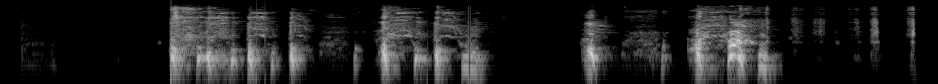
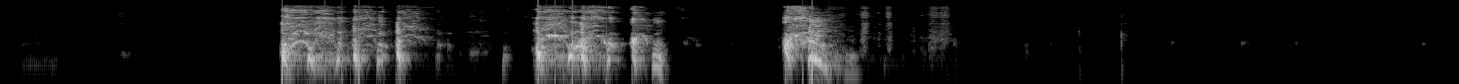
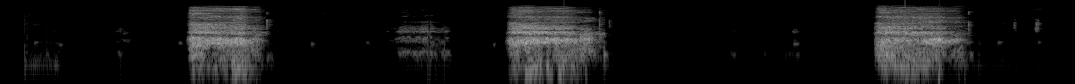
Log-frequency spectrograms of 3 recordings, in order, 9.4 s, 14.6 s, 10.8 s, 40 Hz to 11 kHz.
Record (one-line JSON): {"three_cough_length": "9.4 s", "three_cough_amplitude": 26660, "three_cough_signal_mean_std_ratio": 0.3, "cough_length": "14.6 s", "cough_amplitude": 27582, "cough_signal_mean_std_ratio": 0.29, "exhalation_length": "10.8 s", "exhalation_amplitude": 6274, "exhalation_signal_mean_std_ratio": 0.39, "survey_phase": "beta (2021-08-13 to 2022-03-07)", "age": "65+", "gender": "Male", "wearing_mask": "No", "symptom_none": true, "smoker_status": "Ex-smoker", "respiratory_condition_asthma": false, "respiratory_condition_other": false, "recruitment_source": "REACT", "submission_delay": "1 day", "covid_test_result": "Negative", "covid_test_method": "RT-qPCR", "influenza_a_test_result": "Negative", "influenza_b_test_result": "Negative"}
